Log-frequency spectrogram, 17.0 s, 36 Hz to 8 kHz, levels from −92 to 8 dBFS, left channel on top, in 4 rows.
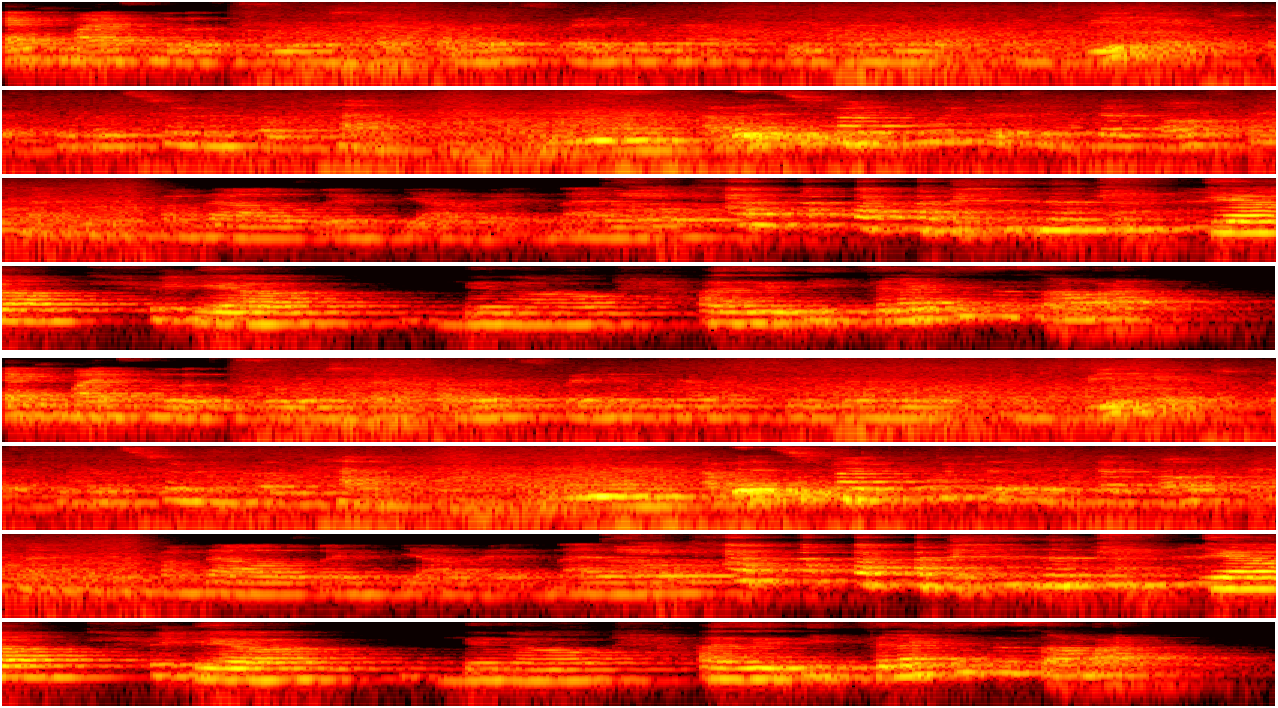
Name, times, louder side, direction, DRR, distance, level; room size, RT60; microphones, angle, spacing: voice 1, 0.0-6.0 6.2-10.8 11.6-12.7 13.2-13.6 14.2-14.3, right 1 dB, 65° right, -6 dB, 1.0 m, -31 dB
sound 1, 0.7-9.0, right 1 dB, 10° right, 0.4 m, -39 dB
voice 2, 6.1-6.4 6.7-6.8 10.5-11.0 11.3-11.4 12.5-13.8 14.3-16.5, right 2 dB, 35° right, -6 dB, 1.2 m, -24 dB
6.5 x 2.3 x 2.4 m, 0.93 s
head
